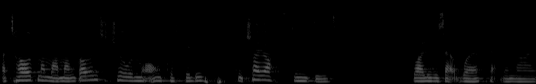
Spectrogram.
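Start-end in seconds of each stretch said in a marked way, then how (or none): none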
